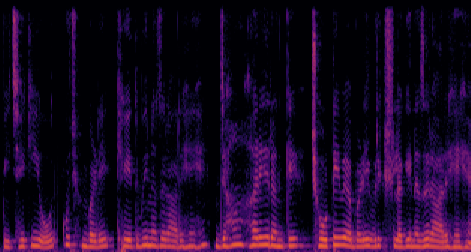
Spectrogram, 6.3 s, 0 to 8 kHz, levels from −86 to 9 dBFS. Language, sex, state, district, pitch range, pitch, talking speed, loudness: Hindi, female, Maharashtra, Nagpur, 195-225 Hz, 210 Hz, 230 wpm, -32 LUFS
